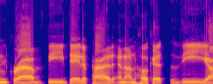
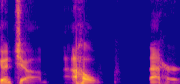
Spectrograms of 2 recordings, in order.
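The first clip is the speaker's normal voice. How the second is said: pained groaning, quieter; 5 dB quieter than usual. Narrating a game, voicing a hurt character after a fight: groaning in pain. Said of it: "he groans and is like".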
